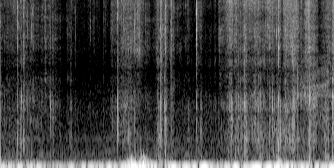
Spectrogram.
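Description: Paper dollar bills and a clear plastic binder pouch rustling and crinkling in a run of short, irregular rustles as cash is handled and tucked into the pouch, with a soft bump about halfway through.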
